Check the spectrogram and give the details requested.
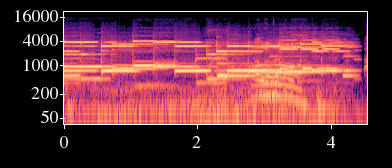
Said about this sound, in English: No, I just found the doorbell on the internet. Oh, bro, isn't the internet fantastic? Let's take a listen to the Little Mermaid doorbell.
